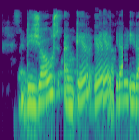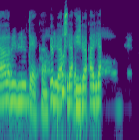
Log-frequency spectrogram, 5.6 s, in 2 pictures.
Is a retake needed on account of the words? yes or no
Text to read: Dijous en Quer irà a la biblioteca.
yes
